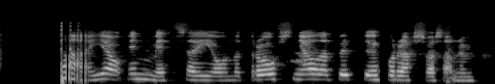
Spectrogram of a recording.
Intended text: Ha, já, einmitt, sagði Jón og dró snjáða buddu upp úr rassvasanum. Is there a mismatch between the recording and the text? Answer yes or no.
no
